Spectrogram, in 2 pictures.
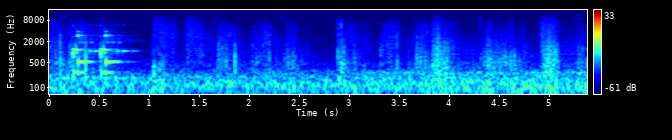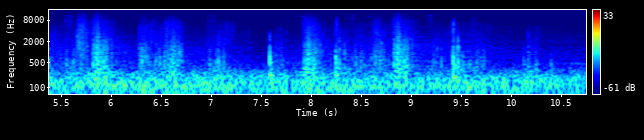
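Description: Quick footsteps patter over the ground.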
